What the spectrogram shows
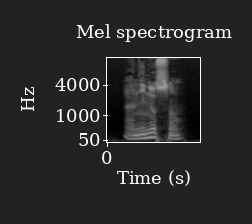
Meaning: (adjective) innocent; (noun) 1. an innocent person 2. a naive person 3. a stupid or foolish person
- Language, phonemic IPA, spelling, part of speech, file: French, /i.nɔ.sɑ̃/, innocent, adjective / noun, Fr-innocent.ogg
